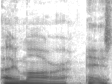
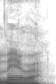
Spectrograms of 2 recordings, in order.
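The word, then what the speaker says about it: O'Meara: right do i adam it's joe omara not joe mirra hmm should be really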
